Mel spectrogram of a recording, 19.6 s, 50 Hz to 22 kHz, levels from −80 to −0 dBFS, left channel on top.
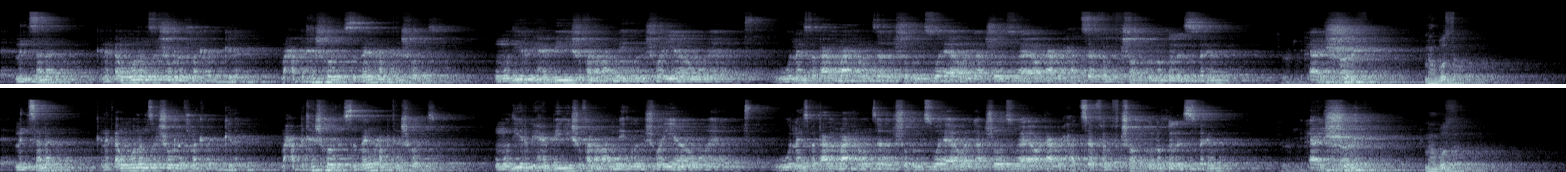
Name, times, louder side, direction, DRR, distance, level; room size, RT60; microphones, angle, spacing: voice 1, 0.2-0.8 1.2-3.1 3.5-5.4 6.2-9.1 9.6-15.3 16.3-17.0, equal, 55° right, -1 dB, 3.6 m, -21 dB
voice 2, 17.8-18.2, equal, 30° left, 0 dB, 2.3 m, -24 dB
23.5 x 12.5 x 9.6 m, 2.3 s
head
